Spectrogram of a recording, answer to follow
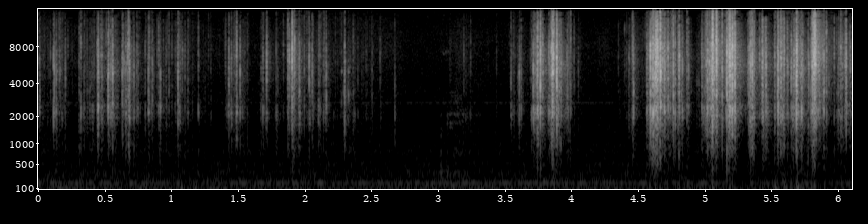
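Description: Plastic 3x3 puzzle cube being turned through a T-perm algorithm: quick plastic clicks and clacks of the layers, sparse and quieter at first, then a loud, rapid flurry of turns in the last couple of seconds.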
